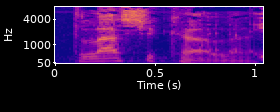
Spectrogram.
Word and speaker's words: Tlaxcala: é Tlaxcala. – Tlaxcala.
